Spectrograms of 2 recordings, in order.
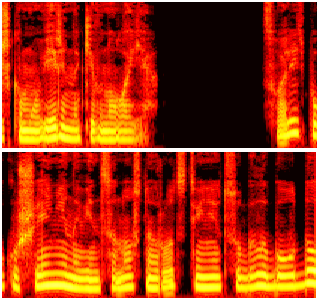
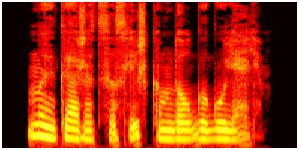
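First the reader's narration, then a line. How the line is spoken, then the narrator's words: Aunt's sigh. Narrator (Russian): вздохнула тетушка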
